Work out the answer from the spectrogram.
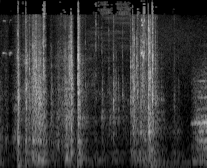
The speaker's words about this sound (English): Let's pop in the tape.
